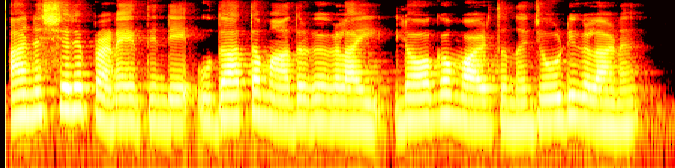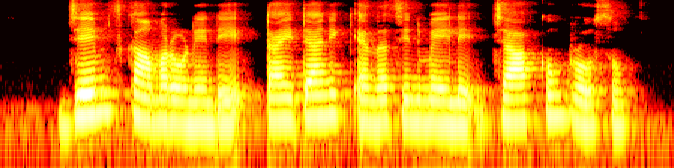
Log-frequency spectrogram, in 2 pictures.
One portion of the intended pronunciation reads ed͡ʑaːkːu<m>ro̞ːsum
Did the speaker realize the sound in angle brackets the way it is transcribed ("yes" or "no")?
yes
